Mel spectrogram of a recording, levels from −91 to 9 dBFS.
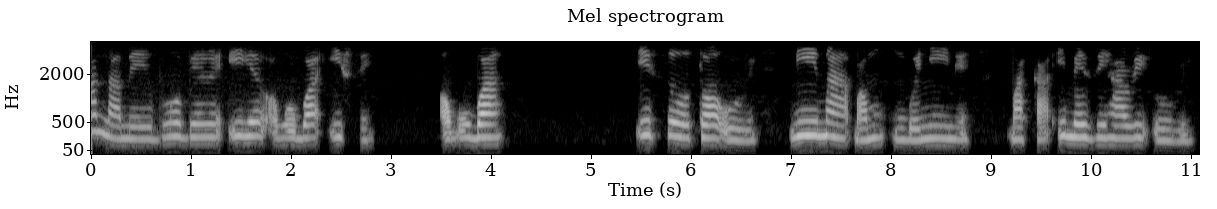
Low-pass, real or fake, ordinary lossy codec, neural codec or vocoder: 3.6 kHz; real; none; none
